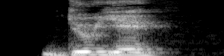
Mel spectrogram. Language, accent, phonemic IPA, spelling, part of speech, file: French, Canada, /du.jɛ/, douillet, adjective, LL-Q150 (fra)-douillet.wav
- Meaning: 1. cosy, comfy, snug 2. soft, oversensitive to pain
